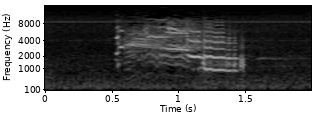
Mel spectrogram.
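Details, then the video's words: Gull at lake Hovindammen while being fed minced chicken meat: a single harsh, harmonic-rich call about one second long that drops in pitch at the end, with a quiet background. "Måker på Hovindammen"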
